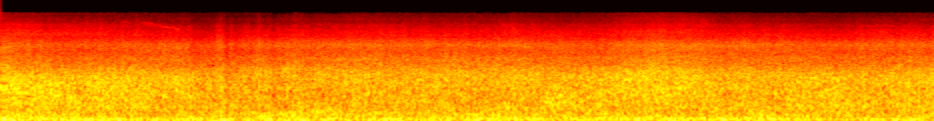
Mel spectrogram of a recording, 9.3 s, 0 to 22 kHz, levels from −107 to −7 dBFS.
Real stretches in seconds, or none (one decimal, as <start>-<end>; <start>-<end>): 0.0-2.7; 8.5-9.3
